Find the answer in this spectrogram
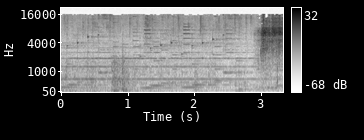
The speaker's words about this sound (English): What does it look like I'm doing? Washing the car on the grass.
